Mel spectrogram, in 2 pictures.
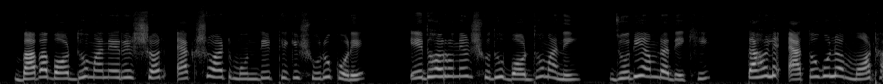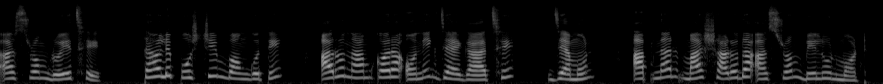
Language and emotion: Bengali, neutral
